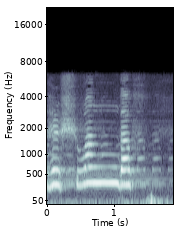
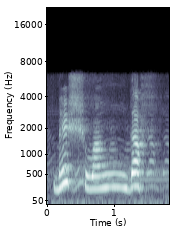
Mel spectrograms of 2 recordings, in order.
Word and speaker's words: ಭಿಷ್ವಂಗಃ: ಸ ಮೇಲೆ ಆಘಾತ ಅಸಕ್ತಿರನ ಭಿಶ್ವಂಗಫ್ ಭಿಶ್ವಂಗಫ್ ಭಿ ನಂತರ ಅರ್ಧ ಮೂರ್ಧನ್ಯ ಶೂರ್ತಿ ವ ಸಂಯುಕ್ತಾಕ್ಷರ ಭಿಷ್ವಾಂಗಫ್ ಭಿಷ್ವ ಆದ ನಂತರ ಕ ವರ್ಗ ಅನುನಾಸಿಕ ಮತ್ತೆ ಗ ಸೇರಿ ಸಂಯುಕ್ತಾಕ್ಷರ ಮುಂದಿನ ವಿಸರ್ಗದ ಉಚ್ಚಾರಣೆ ಅರ್ಧ ಫ ರೀತಿ ಈ ಚರಣದಲ್ಲಿ ಎಲ್ಲಾ ಅಕ್ಷರಗಳು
